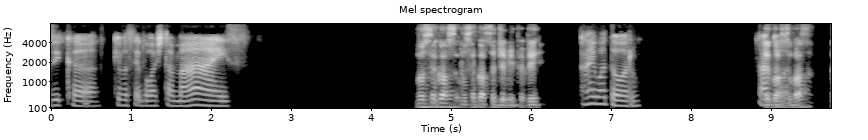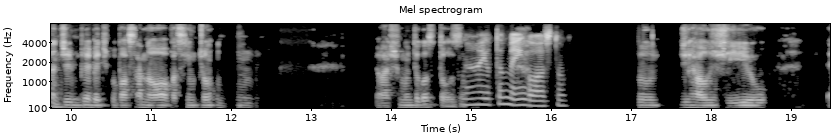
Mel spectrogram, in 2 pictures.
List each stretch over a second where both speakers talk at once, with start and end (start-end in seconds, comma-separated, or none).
none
